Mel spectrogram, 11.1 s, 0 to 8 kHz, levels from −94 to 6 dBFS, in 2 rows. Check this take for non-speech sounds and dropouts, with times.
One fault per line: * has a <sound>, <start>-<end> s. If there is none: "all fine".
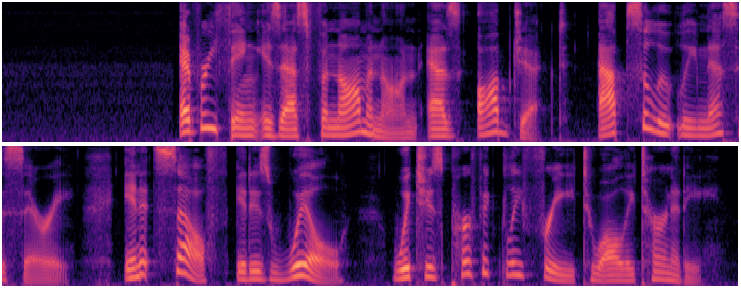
all fine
